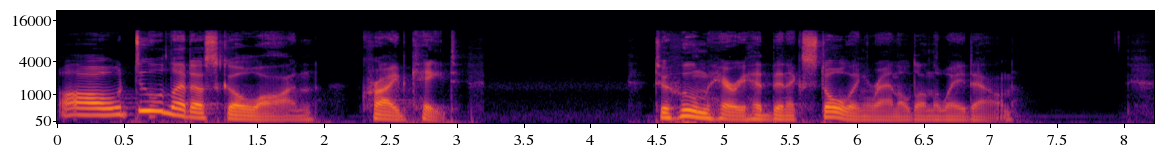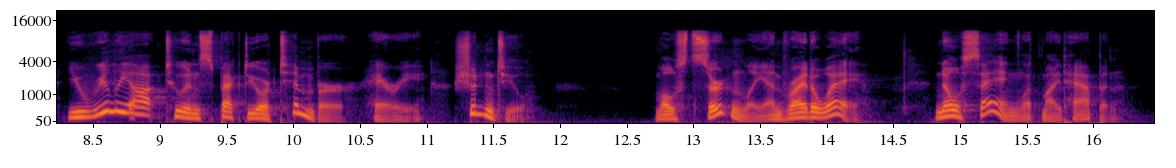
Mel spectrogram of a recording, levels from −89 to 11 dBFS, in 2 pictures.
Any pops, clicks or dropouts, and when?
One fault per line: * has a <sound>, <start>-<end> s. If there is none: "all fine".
all fine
